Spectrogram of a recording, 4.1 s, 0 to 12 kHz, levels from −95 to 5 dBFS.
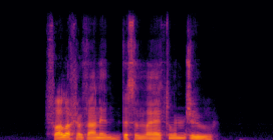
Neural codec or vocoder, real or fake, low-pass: codec, 44.1 kHz, 1.7 kbps, Pupu-Codec; fake; 10.8 kHz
